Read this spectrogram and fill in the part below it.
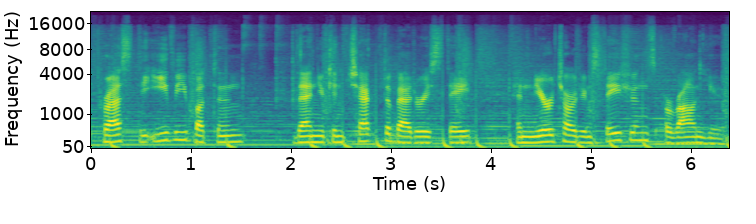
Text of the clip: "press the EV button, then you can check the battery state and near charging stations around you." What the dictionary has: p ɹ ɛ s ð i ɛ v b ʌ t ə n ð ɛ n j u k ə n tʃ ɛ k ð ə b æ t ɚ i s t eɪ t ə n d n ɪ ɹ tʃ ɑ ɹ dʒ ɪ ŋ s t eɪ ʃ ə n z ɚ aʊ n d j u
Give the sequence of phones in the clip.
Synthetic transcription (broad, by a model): p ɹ ɛ s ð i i v b ʌ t n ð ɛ n j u k ə n tʃ ɛ k ð ə b æ t ɚ i s t eɪ t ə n n ɪ ɹ tʃ ɑ ɹ dʒ ɪ ŋ s t eɪ ʃ ə n z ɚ aʊ n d j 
